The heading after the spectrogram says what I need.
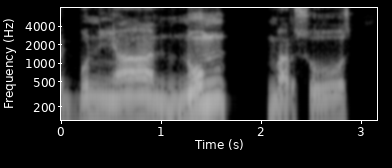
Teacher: نون کے بعد جب میم آ گئی تو نون کا ادغام ہو جائے گا میم کے اندر، تو اب یہ بن گیا نون میم میں بدل گیا، تو جو دوسرا نون تھا، پہلا نون نہیں، جو دوسرا نون تھا وہ میم میں بدل گیا، تو اب آپ اسے پڑھیں گے بنیان مرصوص۔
